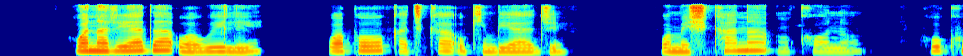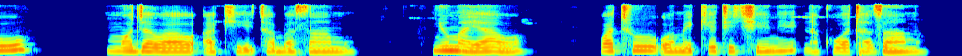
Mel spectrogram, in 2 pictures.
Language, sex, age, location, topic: Swahili, female, 18-24, Kisumu, education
